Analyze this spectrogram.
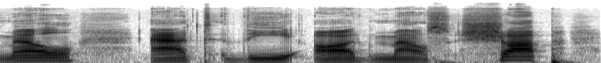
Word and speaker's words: Shoppe: Make sure that you're following Mel at the Odd Mouse Shop, SHOPPE, not pronounced shoppy.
